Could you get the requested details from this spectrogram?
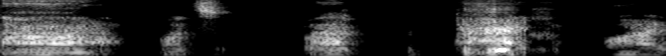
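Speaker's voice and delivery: rough, ground-out, all-gravel voice. Mocking a politician's voice as Patty and Selma's brother: Robert Kennedy gravel voice. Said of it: "Patty and Selma's long lost brother".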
